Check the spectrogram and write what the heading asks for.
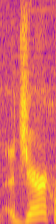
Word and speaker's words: Jerick: Welcome, Jerick Robbins. I hope I said that right. It's just Jerick like Derek, right? – You nailed it. – All right.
